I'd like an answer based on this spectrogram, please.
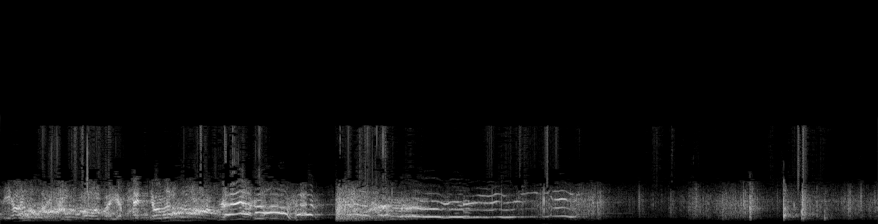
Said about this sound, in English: The wolf's coming for me.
